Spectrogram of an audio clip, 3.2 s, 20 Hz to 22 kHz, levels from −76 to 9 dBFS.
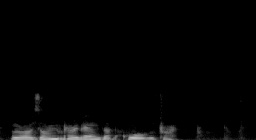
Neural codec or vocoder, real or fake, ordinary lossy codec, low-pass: codec, 16 kHz, 1 kbps, FunCodec, trained on LibriTTS, 50 frames a second; fake; MP3, 96 kbps; 7.2 kHz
